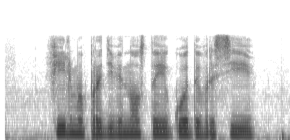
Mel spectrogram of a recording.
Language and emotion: Russian, neutral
